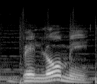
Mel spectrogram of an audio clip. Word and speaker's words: Belome: Y ese personaje es eh, Belome, o por lo menos escribe Belome. se, puede pronunciar Belom, Belom. Yo, le decía Belome, ¿cómo se escribe?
